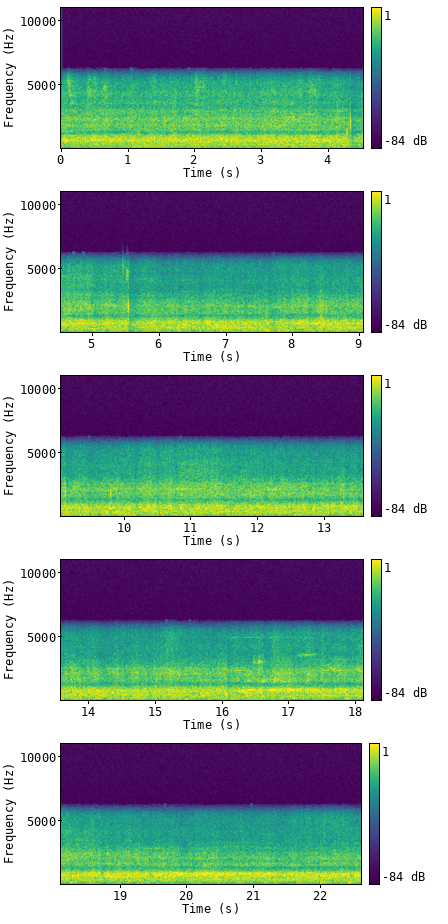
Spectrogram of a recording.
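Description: Steel wheels rumble and clatter on the rails.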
